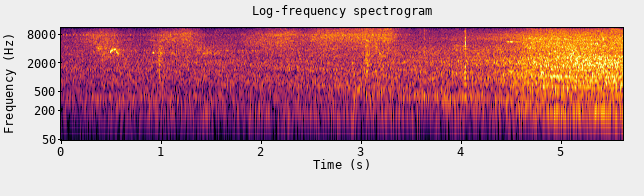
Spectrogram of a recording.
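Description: Long Island Rail Road M7 electric commuter train pulling into the station and passing close by, its wheels on the rails and its running gear growing louder as it nears. It is loudest from about four and a half seconds in, as the cars draw level.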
